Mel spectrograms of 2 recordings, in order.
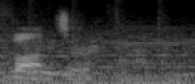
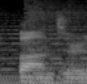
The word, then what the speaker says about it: Wanzer: Yes, it is technically pronounced Wanzer. It's a German name in origin in this universe, so Wanzer is the correct pronunciation of that word.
